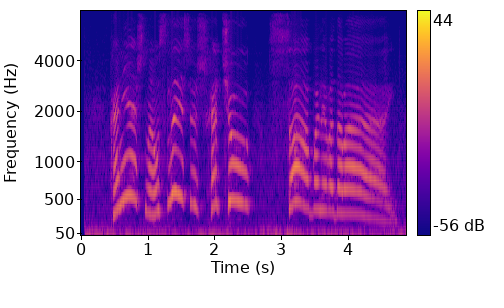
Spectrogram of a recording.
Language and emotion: Russian, positive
